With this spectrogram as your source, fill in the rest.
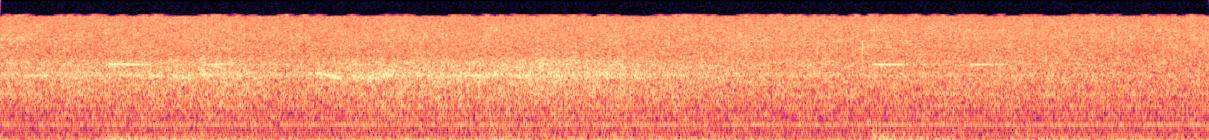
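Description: Water rushes and splashes steadily down a waterfall.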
